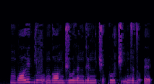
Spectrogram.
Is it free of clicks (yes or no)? yes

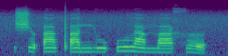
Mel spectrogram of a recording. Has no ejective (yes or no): no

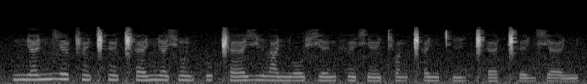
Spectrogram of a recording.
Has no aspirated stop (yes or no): no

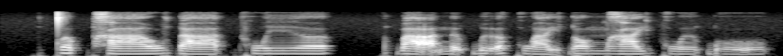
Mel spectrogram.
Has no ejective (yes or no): yes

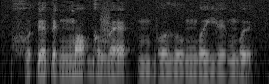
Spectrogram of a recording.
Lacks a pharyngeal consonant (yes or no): yes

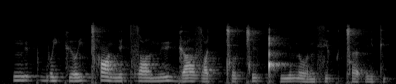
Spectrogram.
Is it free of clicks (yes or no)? no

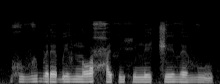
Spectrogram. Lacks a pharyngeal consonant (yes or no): no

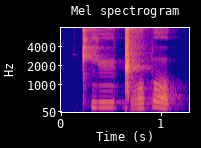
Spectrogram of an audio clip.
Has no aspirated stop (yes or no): no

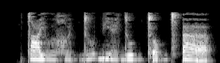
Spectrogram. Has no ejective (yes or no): no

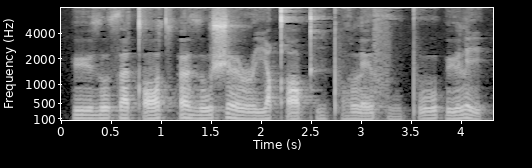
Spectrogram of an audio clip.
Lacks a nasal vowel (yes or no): yes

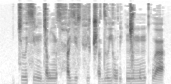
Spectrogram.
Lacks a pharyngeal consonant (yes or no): no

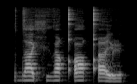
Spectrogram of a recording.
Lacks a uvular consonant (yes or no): no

